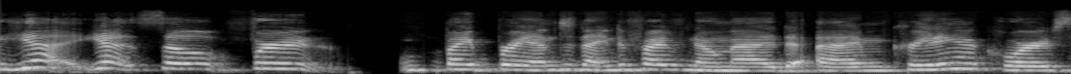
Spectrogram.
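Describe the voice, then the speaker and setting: At a very slow pace, the speech has ordinary pitch variation and very even loudness, with audible room echo. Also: woman, high pitch for a woman. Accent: American. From Iowa, US Midwest. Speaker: travel blogger and digital nomad. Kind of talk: interview.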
